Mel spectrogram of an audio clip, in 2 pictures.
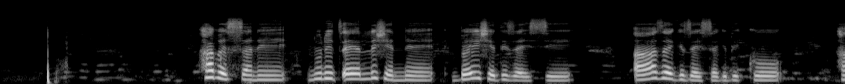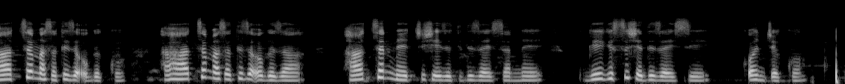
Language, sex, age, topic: Gamo, female, 25-35, government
